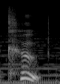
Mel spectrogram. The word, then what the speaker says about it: coupe: Okay, like when a car is a two-door, it's a coupe. But I'm pretty sure you pronounce the P, but it's spelled C-O-U-P-E.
